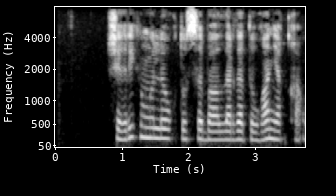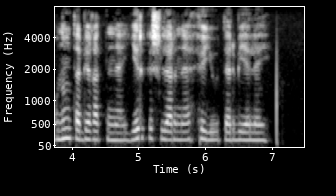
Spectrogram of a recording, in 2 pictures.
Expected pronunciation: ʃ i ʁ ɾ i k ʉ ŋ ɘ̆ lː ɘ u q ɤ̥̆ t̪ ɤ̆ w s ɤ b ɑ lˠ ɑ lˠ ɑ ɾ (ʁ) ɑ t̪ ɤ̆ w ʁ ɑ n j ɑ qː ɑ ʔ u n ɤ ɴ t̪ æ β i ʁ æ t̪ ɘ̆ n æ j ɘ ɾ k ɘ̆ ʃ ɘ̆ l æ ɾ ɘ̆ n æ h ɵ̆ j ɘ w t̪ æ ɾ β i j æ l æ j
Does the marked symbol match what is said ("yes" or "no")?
no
